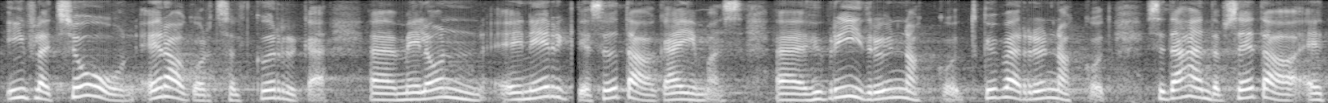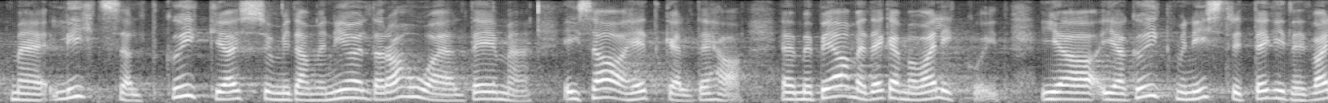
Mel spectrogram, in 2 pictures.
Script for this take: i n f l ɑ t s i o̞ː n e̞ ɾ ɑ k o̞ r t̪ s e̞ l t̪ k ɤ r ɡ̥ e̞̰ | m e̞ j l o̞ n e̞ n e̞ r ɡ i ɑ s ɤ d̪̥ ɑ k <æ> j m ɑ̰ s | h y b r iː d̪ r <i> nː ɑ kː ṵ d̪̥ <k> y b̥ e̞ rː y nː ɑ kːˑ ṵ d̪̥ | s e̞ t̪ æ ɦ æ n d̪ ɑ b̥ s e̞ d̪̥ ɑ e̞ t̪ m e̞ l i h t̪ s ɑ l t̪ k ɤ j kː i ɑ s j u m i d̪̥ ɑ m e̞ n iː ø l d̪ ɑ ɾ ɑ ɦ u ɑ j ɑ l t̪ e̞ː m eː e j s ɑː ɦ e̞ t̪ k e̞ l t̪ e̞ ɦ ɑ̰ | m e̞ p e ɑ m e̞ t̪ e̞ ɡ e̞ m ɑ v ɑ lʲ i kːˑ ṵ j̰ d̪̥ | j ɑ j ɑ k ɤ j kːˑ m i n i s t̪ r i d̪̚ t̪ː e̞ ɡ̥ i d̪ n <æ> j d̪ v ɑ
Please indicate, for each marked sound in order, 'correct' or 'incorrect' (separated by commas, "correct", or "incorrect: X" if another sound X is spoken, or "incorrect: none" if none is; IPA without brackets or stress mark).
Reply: correct, incorrect: y, correct, incorrect: e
